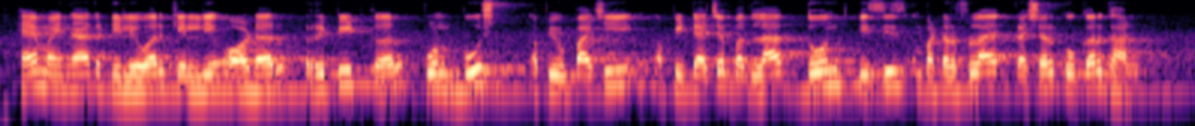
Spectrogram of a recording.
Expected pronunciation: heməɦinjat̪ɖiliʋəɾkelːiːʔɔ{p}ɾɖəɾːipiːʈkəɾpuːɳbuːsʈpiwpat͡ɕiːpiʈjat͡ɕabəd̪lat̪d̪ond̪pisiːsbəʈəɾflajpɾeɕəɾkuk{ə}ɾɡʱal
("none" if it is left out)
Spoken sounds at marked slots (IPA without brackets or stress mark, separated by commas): none, ə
